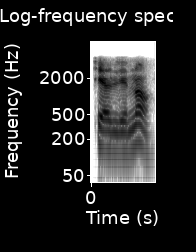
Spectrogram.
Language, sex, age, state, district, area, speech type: Assamese, male, 18-30, Assam, Lakhimpur, rural, conversation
